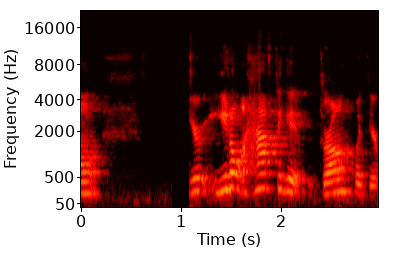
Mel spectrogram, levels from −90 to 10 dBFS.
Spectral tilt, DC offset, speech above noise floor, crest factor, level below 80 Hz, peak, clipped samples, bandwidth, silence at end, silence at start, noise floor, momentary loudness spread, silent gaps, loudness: -4 dB/octave; under 0.1%; 32 dB; 18 dB; -82 dBFS; -20 dBFS; under 0.1%; 16 kHz; 0 s; 0 s; -69 dBFS; 9 LU; 0.91-1.09 s; -36 LUFS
